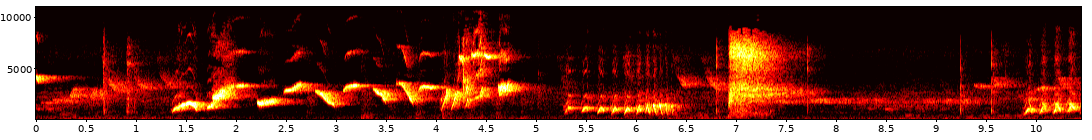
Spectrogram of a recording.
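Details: White-rumped shama delivering a fighter-style song with luxurious fill: tumbling downslurred whistles, a rapid stuttering trill, a harsh noisy note and a long level whistle.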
